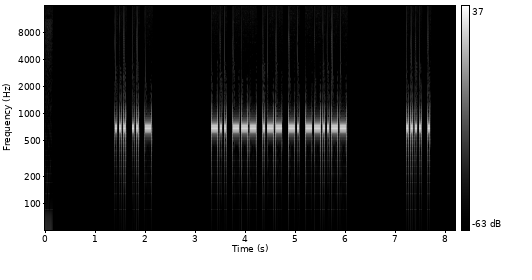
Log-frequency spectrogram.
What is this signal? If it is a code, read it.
Morse code, heard as a keyed tone, about 28 wpm, 700 Hz. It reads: SIT DOWN, HE
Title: 4x Word-Spacing - Sentences from Top 500 Words - 28wpm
